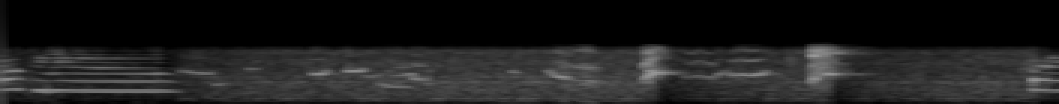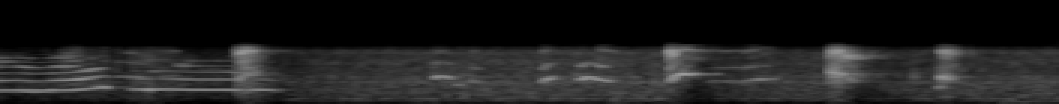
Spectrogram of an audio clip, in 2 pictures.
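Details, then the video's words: Boston Terrier puppy Cj 'talking' to its owner indoors: drawn-out whining tones, some sliding upward, broken into short yips and whimpers, with a woman's affectionate speech between the calls. "Cj talking to mamma"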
